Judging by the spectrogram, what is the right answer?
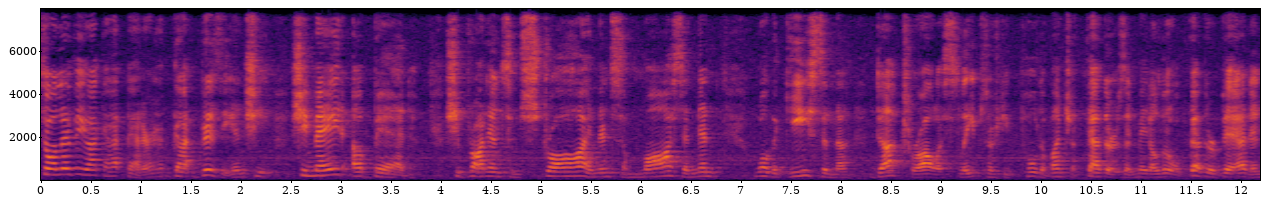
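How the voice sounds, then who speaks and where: Against noticeable background noise, a woman speaks at a medium pitch with lively intonation. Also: moderate pace. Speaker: storyteller. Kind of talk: children's storytelling. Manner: lively, expressive.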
